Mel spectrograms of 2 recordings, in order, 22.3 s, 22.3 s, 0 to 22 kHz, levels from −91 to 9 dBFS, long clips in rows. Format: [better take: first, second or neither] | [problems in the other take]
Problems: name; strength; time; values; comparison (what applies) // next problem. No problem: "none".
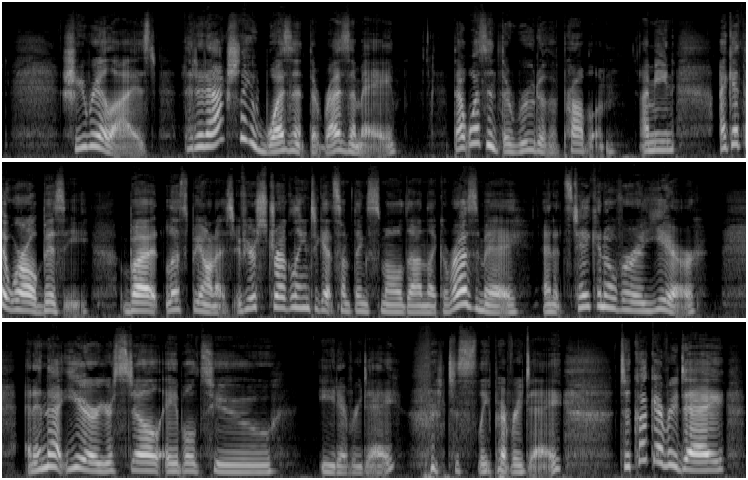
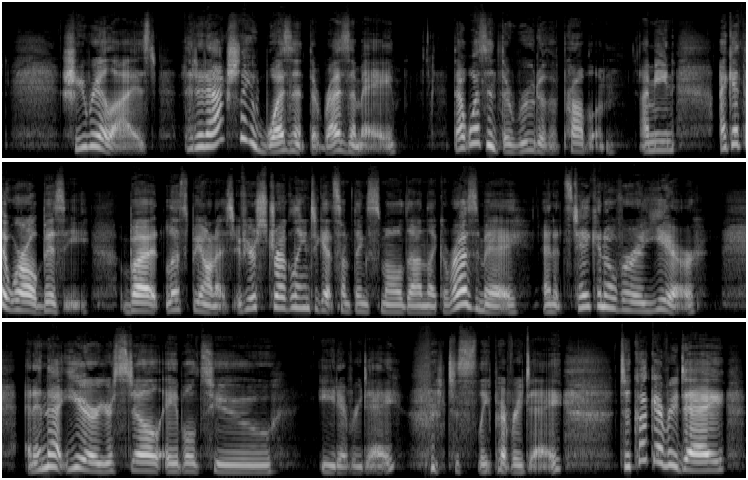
first | thin; very slightly; fading below 300 Hz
